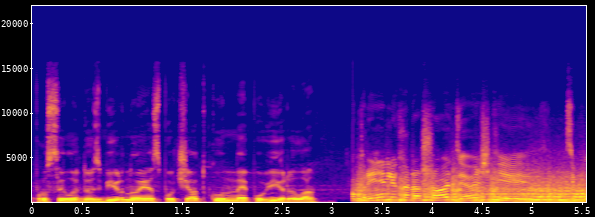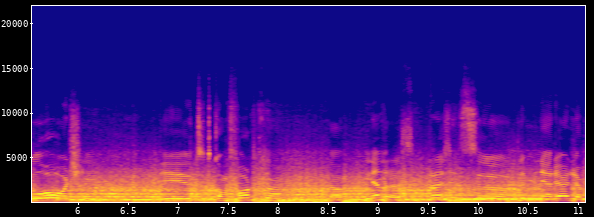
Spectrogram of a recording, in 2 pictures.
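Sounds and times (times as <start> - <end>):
steady low hum: 3.2 - 11.0
girl speaking: 3.3 - 6.2, 6.8 - 11.0.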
